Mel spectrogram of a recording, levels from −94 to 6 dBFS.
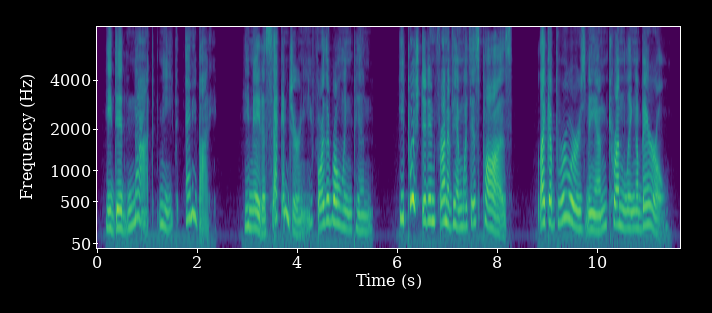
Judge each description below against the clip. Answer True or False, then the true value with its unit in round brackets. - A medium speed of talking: True (160 wpm)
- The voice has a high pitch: True (215 Hz)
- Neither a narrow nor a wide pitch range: False (5.9 semitones)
